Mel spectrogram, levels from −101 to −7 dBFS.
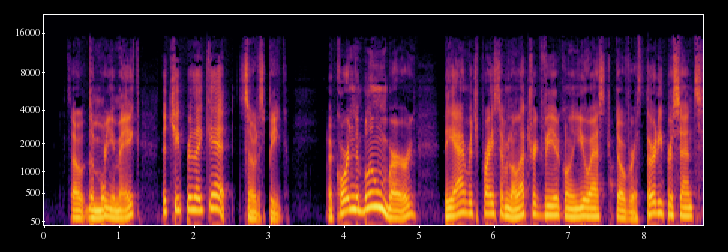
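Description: At 0.79 s there's a quick glitch cutting into the speech, another at 2.91 s, and a third from 7.53 to 7.55 s. All three are damaged data in a compressed stream: part of the encoded file is wrong, so the decoder misreads those frames, loses its place, and hunts for the next valid frame header. Each glitch lasts only about 15 to 20 ms, so you hear a brief chirp, squawk, click or short hole.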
